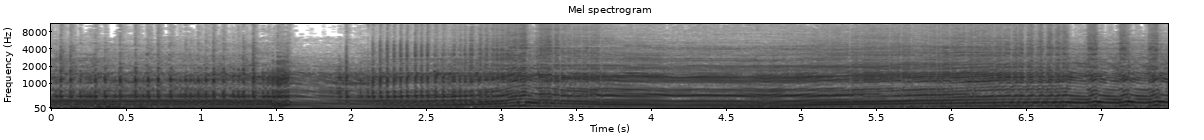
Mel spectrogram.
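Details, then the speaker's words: 1989 Kawasaki KX125 two-stroke after power-valve replacement, needle clip moved up one notch: revs out now but intermittently cuts in and out near the top, stuttering instead of clearing; owner suspects still too rich, may raise clip another notch. "revs out now but not all the time you can hear it kind of like in and out of revving up high so maybe the clip needs to be moved up one more notch because i think it might be too rich yet still"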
